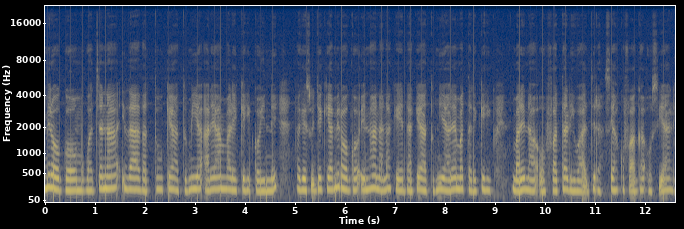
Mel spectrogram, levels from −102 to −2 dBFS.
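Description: From about 0.06 s right through to 12.48 s, the speech is peppered with periodic USB or driver dropouts, roughly every 0.115 s, so close to nine a second and about a hundred in all. Each time, something blocks the audio path for around 10 ms, and that chunk is simply skipped rather than padded with silence. You hear it as a steady ticking or clicking riding on the speech, only where there's signal to break.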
